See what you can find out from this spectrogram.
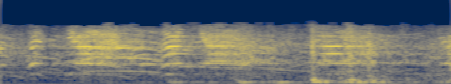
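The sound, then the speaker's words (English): An angry mob shouting in the street, many voices yelling together in loud, overlapping bursts that swell and ease off several times. “The crowd. They're after me.”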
